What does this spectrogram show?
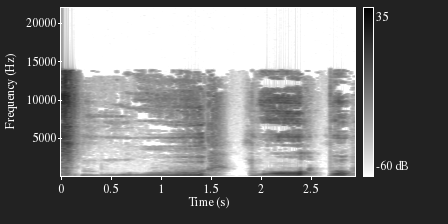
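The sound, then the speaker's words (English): A person imitates a cow with three low, drawn-out vocal moos, a long one followed by two shorter ones, fairly loud with brief pauses between them. “That's supposed to be a cow.”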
